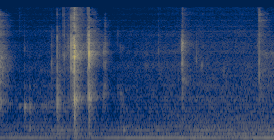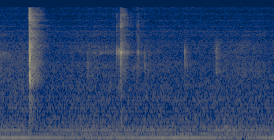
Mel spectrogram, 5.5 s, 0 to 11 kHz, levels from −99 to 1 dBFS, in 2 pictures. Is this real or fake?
fake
